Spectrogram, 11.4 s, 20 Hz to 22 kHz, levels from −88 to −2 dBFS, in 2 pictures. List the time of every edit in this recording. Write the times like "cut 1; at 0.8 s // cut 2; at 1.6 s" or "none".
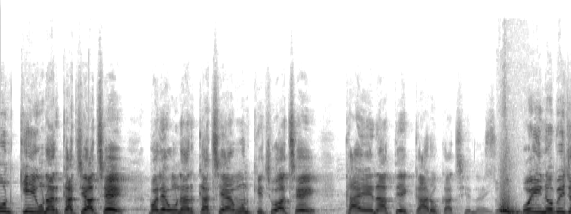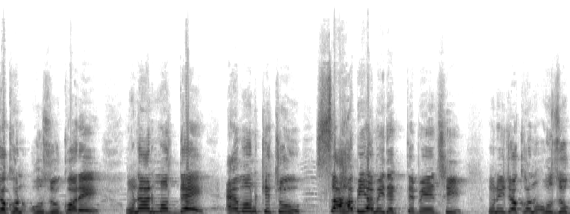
cut 1; at 5.0 s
